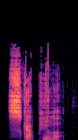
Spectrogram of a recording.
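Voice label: "scapular", British English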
